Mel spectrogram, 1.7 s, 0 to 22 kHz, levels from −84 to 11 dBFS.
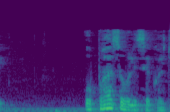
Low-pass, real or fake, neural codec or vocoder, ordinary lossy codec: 7.2 kHz; real; none; none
